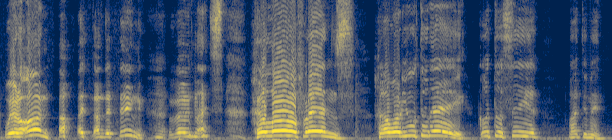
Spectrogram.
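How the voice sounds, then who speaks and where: Man putting on a cheerful Azorean Portuguese immigrant, Portuguese accent, broken English, bumbling, sidetracked, laughs a lot, slightly high voice. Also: animated, slow, full character voice. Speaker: podcast guest. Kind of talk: comedy character monologue.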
